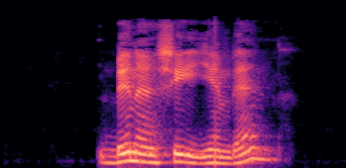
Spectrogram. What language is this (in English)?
Western Frisian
